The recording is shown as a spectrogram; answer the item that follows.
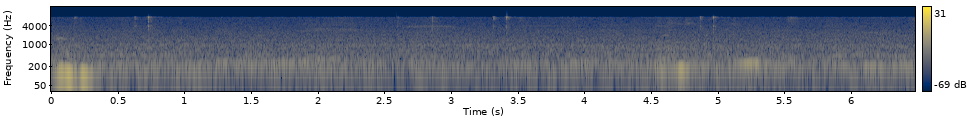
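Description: A few sparse, sharp clicks of a computer mouse over a steady low hiss, with a soft low thump right at the start.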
